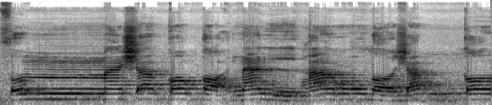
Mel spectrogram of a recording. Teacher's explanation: Summa Jangan dijeda, jangan terlalu lama maknya. Boleh gunanya ditahan tapi bunyi a-nya summa, a nggak boleh dipanjangkan.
